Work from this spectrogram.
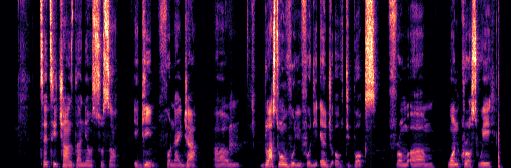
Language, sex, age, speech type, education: Nigerian Pidgin, male, 15-29, spontaneous, tertiary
